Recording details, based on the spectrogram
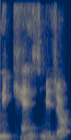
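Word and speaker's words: mechanism: 참고로 메커니즘이라고 하는 것이 뭐냐면은 그러니까 원래 발음은 미케니즘이죠.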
